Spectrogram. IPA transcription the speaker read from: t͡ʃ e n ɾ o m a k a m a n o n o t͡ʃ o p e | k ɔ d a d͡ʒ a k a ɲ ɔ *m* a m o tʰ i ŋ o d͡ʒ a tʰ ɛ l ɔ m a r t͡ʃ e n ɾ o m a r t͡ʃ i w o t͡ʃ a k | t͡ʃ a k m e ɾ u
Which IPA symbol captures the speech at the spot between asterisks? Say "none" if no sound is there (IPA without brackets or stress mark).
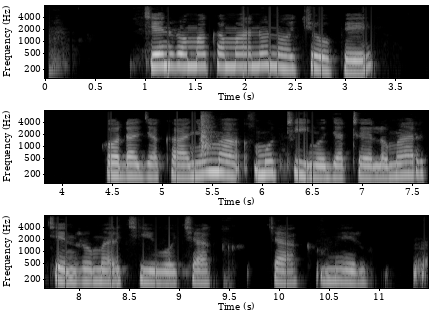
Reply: m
